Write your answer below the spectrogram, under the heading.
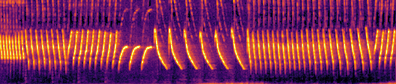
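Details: Canary singing in breeding condition, a long song intended to tutor young canaries; dense fast trills of short high notes alternate with slower runs of falling whistles, with soft low music beneath in places.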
